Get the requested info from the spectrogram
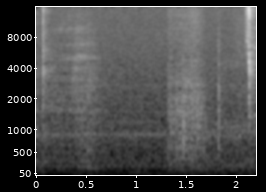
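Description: Quiet room tone with a sharp click at the very start and two faint clicks near the end: computer mouse clicks while ejecting a drive from the Windows taskbar.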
